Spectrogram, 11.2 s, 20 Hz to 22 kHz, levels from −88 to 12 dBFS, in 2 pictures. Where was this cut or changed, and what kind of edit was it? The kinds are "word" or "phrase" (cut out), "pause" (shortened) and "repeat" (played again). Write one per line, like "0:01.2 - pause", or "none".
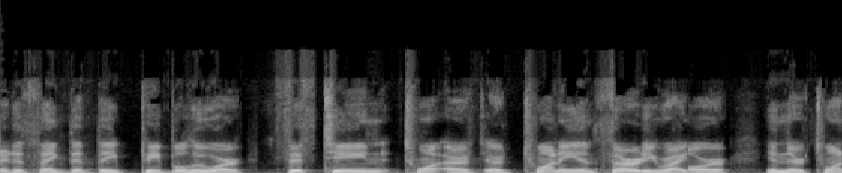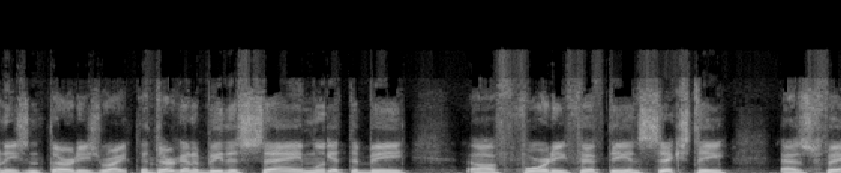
0:01.7 - pause
0:04.6 - word
0:05.4 - word
0:06.4 - word
0:07.8 - word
